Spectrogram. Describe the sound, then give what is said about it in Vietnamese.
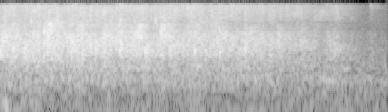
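Steady, dense clapping from a parish audience thanking their parish priest fills the space for a few seconds, a noisy wash of hand claps that gradually fades toward the end, with no voices. “Chính vì thế chúng ta phải cảm ơn Cha sở vì những bức thư tình của Thiên Chúa gửi cho chúng ta, và một tràng pháo tay thật lớn.”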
